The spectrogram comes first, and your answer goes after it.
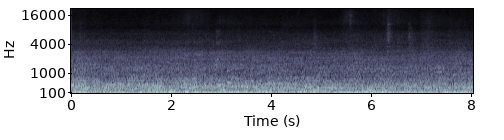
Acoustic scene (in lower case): subway train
